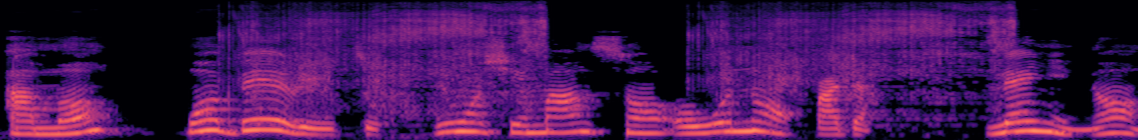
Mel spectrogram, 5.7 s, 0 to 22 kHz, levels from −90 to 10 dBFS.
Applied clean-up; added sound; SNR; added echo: classical method spectral subtraction.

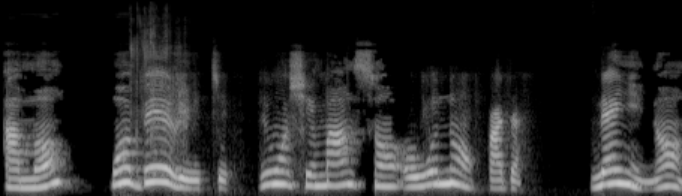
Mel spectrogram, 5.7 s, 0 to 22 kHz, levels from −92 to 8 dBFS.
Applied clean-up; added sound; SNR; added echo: neural mask model DeepFilterNet 3.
